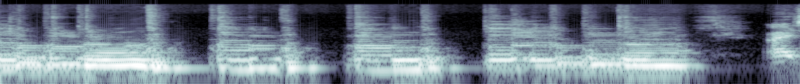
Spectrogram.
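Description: Electric guitar playing a blues-rock riff of single picked notes that pivots off the open low E string, with the end of the lick played in first position. The notes stop shortly before the end.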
